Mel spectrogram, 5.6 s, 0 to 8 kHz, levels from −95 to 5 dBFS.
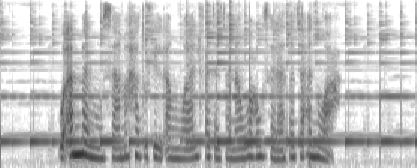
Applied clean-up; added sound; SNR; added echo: none; Bell; 4 dB; none.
